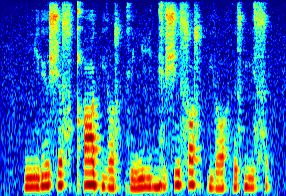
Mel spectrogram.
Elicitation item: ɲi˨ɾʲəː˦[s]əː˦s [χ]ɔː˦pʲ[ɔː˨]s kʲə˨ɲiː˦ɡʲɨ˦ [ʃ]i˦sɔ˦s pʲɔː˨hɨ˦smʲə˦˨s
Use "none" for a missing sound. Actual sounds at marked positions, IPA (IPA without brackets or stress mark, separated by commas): ʃ, qʰ, ɔː˨, ʃ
